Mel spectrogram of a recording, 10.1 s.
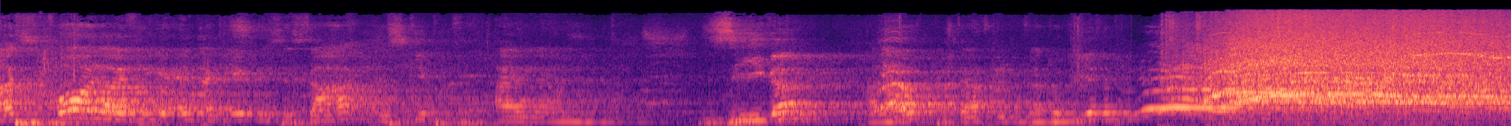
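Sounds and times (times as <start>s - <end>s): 
speech: 0.0s - 4.1s, 4.7s - 9.3s
SPD supporters cheering in the Littermundhalle in Nalbach: 7.6s - 10.0s.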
